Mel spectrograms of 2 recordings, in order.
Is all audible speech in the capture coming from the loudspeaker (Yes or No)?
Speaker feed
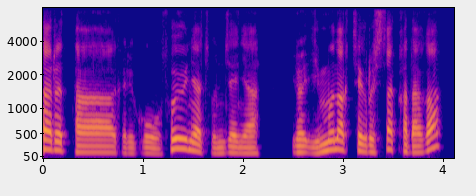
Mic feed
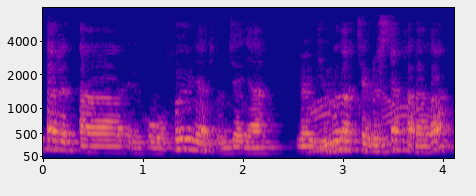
No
